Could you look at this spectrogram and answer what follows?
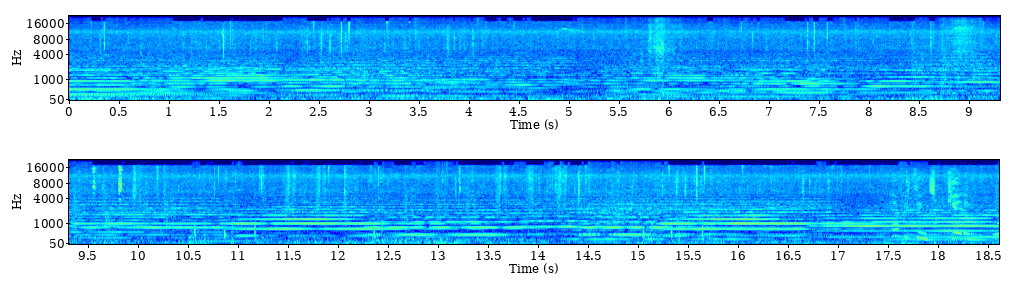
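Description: Rain falling in The Witcher video game, a soft steady patter of drops on surfaces under layered sustained game music, continuous and fairly quiet.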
